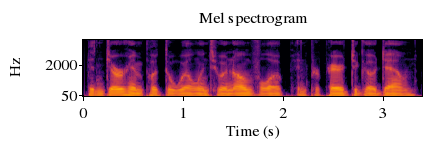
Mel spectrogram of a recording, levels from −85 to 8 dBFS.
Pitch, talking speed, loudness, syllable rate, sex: 90 Hz, 230 wpm, -18 LUFS, 6.2 syllables/s, male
